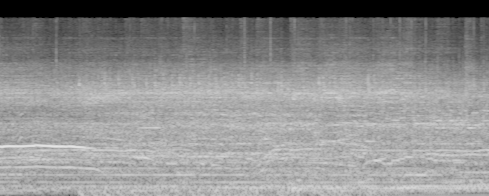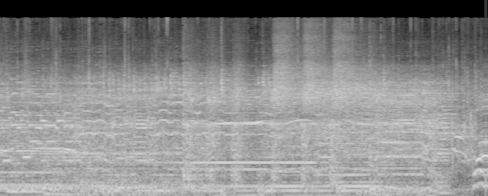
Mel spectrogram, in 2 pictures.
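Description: Melodic death metal band playing live: distorted electric guitars, bass and drums at full volume, ending the song just before the end.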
